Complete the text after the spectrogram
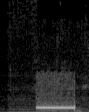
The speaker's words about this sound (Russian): Сейчас еще раз наберу.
